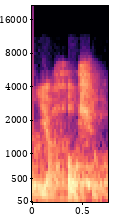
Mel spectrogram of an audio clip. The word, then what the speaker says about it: Yehoshua: You know what Jesus is in the Greek? It's the word Yehoshua. That's how it's pronounced.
